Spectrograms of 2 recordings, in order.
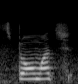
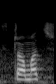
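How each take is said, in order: First: It has an 'oh' vowel and ends in 'ch'. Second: It has an 'uh' vowel and ends in 'ch'. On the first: "या फिर स्टोमच तो भी wrong हो जाएगा" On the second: "अगर इसे स्टमच बोले तो ये रॉन्ग हो जाएगा"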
